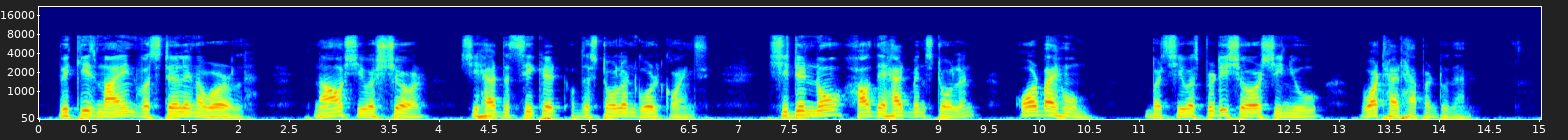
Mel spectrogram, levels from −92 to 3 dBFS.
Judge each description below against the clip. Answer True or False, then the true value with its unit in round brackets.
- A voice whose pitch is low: True (125 Hz)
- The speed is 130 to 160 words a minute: False (170 wpm)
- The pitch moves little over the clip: False (3.6 semitones)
